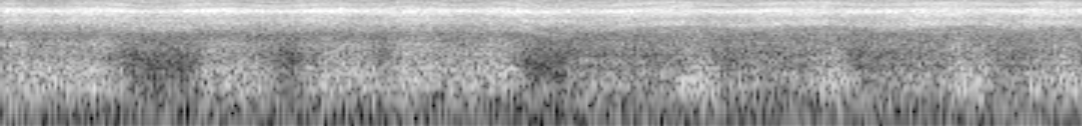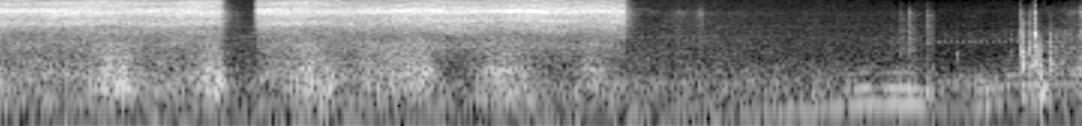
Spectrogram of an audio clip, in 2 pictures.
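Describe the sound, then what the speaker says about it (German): Airbrush spraying paint in a steady, close hiss over a cigarette box motif, running nearly continuously with one brief break before the spray stops and quieter handling follows. "Nachdem ich die Stellen herausradiert habe, überbrusche ich das Ganze nochmal leicht."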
